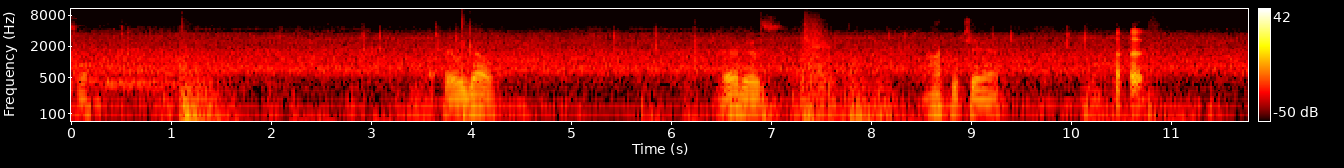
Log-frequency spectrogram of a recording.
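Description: Bodies slam heavily onto a wrestling mat.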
